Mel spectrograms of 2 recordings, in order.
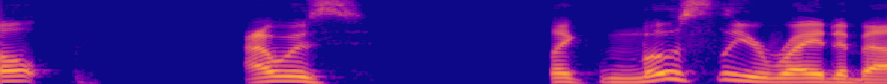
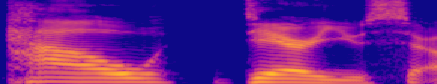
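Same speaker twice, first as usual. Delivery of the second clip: mock outrage; 4 semitones higher, 4 dB louder, slower than usual.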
